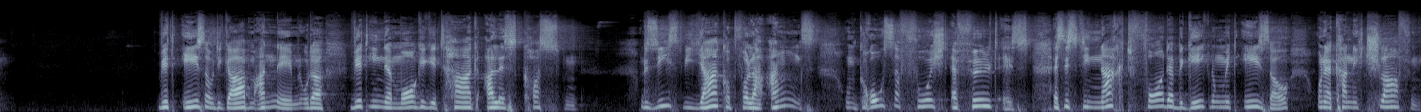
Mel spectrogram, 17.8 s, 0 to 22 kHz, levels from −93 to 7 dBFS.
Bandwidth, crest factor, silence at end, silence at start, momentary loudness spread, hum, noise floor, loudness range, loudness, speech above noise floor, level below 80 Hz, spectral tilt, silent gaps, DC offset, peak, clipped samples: 14.5 kHz; 20 dB; 0 s; 2 s; 8 LU; none; -76 dBFS; 2 LU; -25 LUFS; 49 dB; -60 dBFS; -2.5 dB/octave; none; under 0.1%; -8 dBFS; under 0.1%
